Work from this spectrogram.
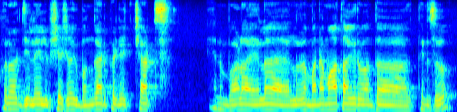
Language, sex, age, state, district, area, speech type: Kannada, male, 60+, Karnataka, Kolar, rural, spontaneous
